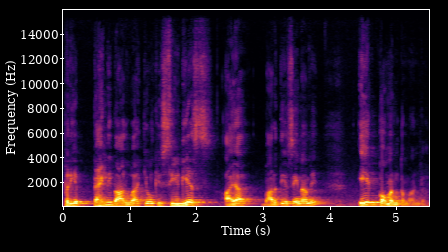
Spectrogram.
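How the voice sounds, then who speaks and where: A middle-aged man, a retired army colonel, speaks as an interview guest with a fairly high voice. He argues emphatically and often turns to rhetorical questions, pressing each point hard. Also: expressive, a little slow, a little mellow. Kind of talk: interview, explaining.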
